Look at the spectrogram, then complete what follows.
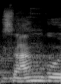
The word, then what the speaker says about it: Sangho: Buddha is one word, Dhammo is one word, Sangho is one word. And it always has 2 syllables. Buddha, Dhammo, Sangho.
